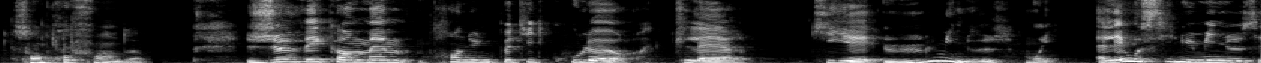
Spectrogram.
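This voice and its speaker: French lady beauty vlogger, slow hesitant chat with lots of euh, slightly high voice. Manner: slow, hesitant, trailing off with fillers while applying makeup. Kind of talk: casual makeup tutorial chat.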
